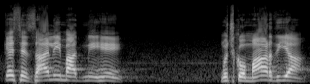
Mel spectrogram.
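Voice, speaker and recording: A clever village wife complains in a plaintive tone, spoken by a preacher in his own voice. The delivery is high and bright. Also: steady tone, unhurried, full character voice.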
